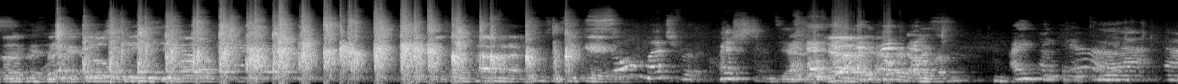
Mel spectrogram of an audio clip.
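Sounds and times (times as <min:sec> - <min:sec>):
speech: 0:00.0 - 0:02.3, 0:04.8 - 0:11.7
audience applause: 0:00.5 - 0:05.8
laughter: 0:07.9 - 0:09.6.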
